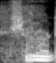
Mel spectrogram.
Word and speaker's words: Shenandoah: Yeah, why don't you say it right? What's the boat? – The Shenandoah. – Yeah. Shenandoah. We're winding down for the season, but boy, we're booking for next season already.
